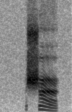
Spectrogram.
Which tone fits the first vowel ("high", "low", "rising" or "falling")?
falling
